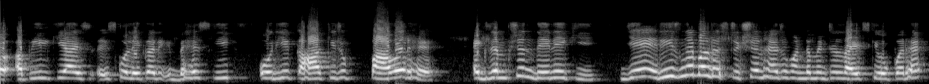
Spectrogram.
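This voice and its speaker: A woman news presenter. She delivers explanatory commentary, slipping English technical terms into her sentences. The audio is slightly dull and lo-fi. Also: sits high.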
